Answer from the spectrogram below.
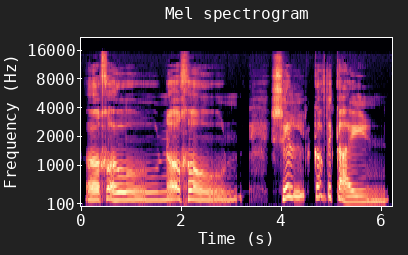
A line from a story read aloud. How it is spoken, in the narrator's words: she wails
